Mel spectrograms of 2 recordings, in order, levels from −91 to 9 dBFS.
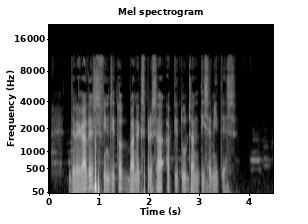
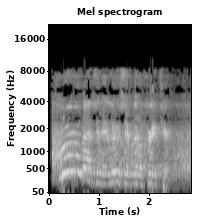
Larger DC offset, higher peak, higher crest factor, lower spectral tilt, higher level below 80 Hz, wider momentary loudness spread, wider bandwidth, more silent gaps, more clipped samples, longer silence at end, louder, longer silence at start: neither; about the same, 0 dBFS vs 0 dBFS; first, 26 dB vs 12 dB; first, -5 dB/octave vs -2 dB/octave; first, -40 dBFS vs -52 dBFS; first, 13 LU vs 8 LU; first, 11.5 kHz vs 8.8 kHz; neither; neither; first, 0.3 s vs 0.05 s; second, -25 LUFS vs -11 LUFS; about the same, 0.1 s vs 0.05 s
